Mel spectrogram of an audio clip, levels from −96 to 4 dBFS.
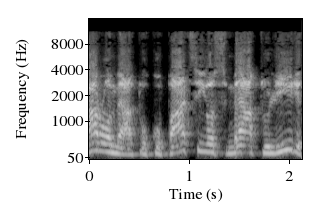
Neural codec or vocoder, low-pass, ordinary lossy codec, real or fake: none; 14.4 kHz; MP3, 48 kbps; real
